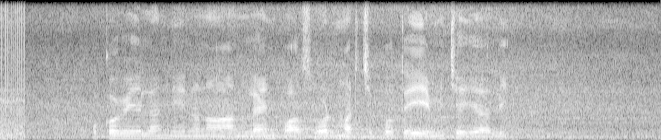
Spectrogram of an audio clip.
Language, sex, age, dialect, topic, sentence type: Telugu, male, 18-24, Telangana, banking, question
